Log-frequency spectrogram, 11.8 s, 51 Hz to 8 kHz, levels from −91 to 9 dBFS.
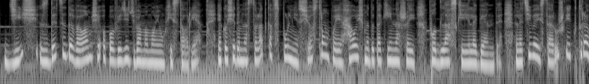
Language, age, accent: Polish, 20-39, native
